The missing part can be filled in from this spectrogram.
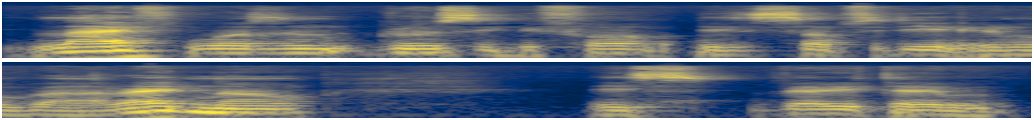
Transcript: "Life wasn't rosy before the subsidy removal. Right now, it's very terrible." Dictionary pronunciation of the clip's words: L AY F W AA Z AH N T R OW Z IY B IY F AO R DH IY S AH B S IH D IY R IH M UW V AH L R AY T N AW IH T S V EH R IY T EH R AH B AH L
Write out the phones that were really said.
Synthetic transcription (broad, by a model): L AY F W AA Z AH N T R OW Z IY B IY F AO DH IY S AH B S IH D IY R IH M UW V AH N R AY T N AW IH T S V EH R IY T EH R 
